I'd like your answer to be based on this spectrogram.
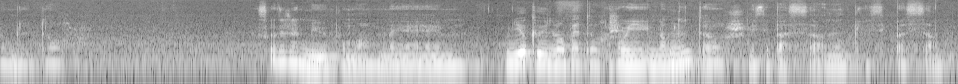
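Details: Woman with aphasia from a brain lesion, fluent speech with word substitutions and distorted words while searching for a word in picture description; fluent aphasia with word-finding difficulty.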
